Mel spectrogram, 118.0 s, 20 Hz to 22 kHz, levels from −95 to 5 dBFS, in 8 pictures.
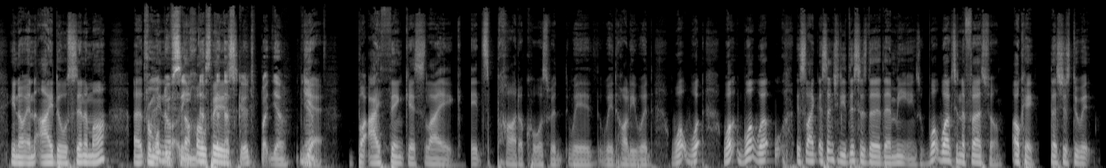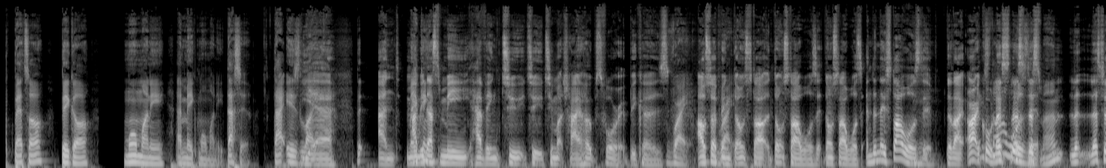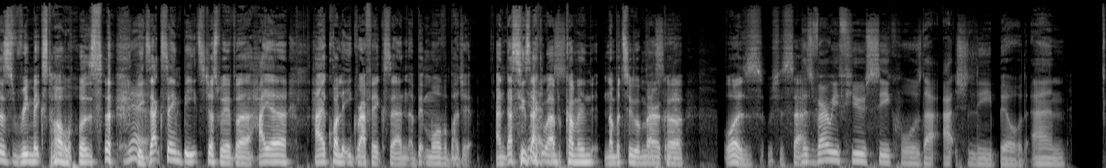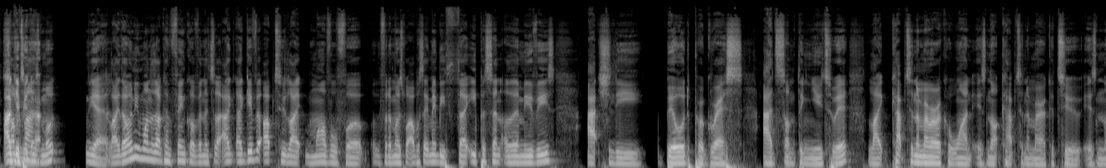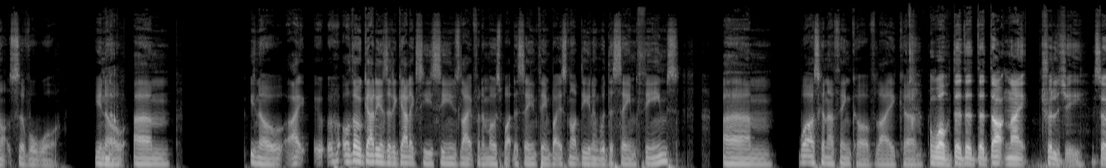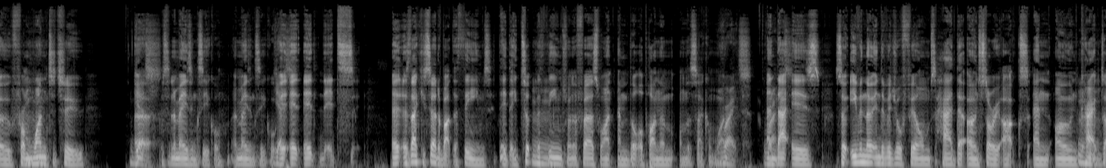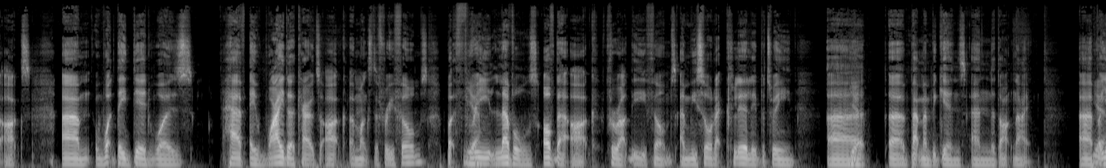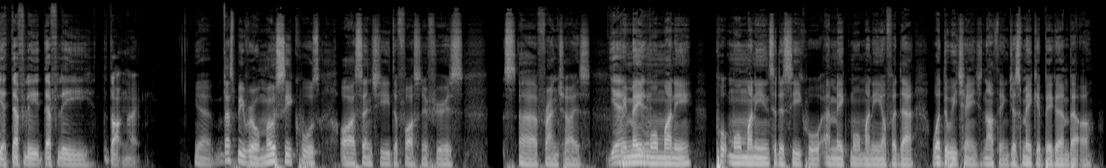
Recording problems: none

